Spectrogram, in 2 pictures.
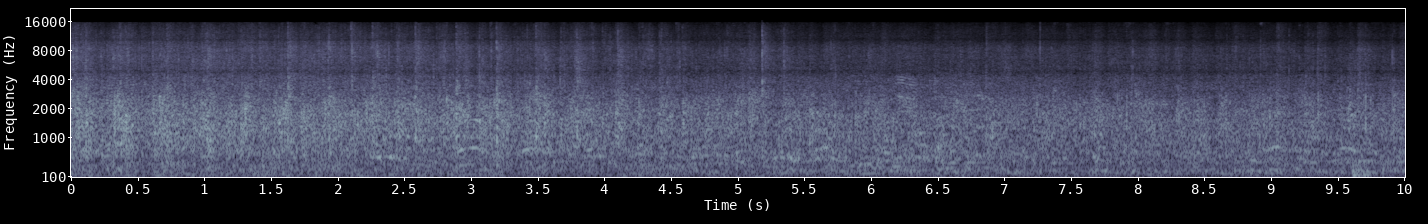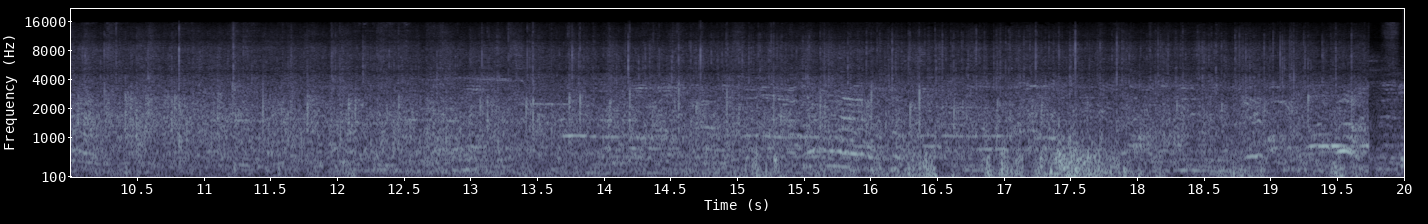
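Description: Football crowd in a stand applauding, many hands clapping with voices mixed in, a steady dense wash of sound.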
